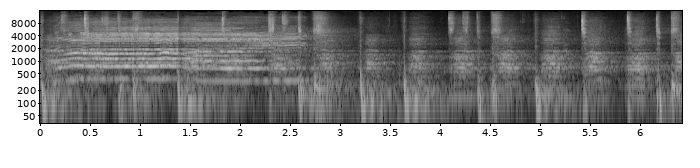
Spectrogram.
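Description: A cappella group singing with mixed voices: a chord held for the first couple of seconds, then a rhythmic passage with sharp vocal-percussion hits from a beatboxer under the harmonies.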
